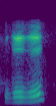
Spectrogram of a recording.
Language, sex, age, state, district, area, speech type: Urdu, male, 18-30, Uttar Pradesh, Saharanpur, urban, conversation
